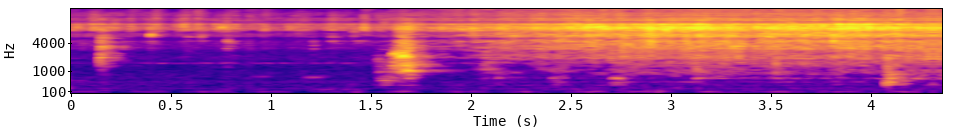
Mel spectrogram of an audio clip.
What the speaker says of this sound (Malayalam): അതിൽ ആവശ്യമായ 200 ഗ്രാം ഉള്ളിയും ചെറിയ ഉള്ളിയും 2 പച്ചമുളകും ഇട്ട് ഒന്ന് ചുവക്കുന്നത് വരെ വഴറ്റുക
